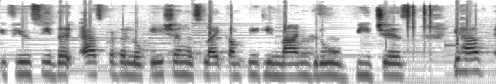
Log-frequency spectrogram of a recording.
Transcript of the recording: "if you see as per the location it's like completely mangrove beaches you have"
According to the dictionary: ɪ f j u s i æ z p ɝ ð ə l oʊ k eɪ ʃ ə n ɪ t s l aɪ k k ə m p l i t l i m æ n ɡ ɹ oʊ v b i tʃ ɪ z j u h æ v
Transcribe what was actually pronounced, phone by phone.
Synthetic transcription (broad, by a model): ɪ f j u s i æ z f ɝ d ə l oʊ k eɪ ʃ ə n ɪ t s l aɪ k k ə m p l i t l i m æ n ɡ ɹ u b i tʃ ɪ z j u h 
